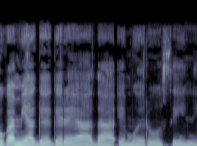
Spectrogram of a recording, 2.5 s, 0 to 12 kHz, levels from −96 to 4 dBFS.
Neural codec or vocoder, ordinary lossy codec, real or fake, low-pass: none; MP3, 64 kbps; real; 9.9 kHz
